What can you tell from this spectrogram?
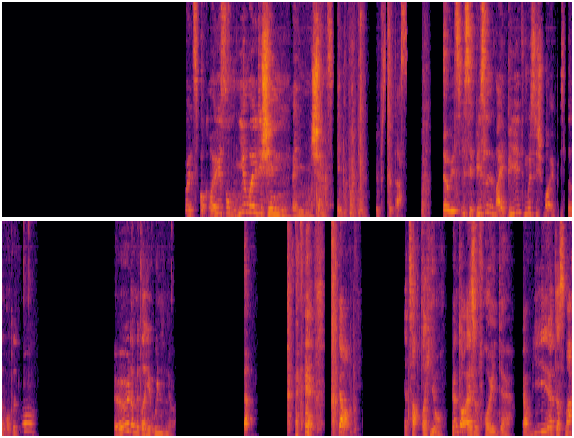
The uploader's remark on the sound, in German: Für den Ton bitte ich um Entschuldigung.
